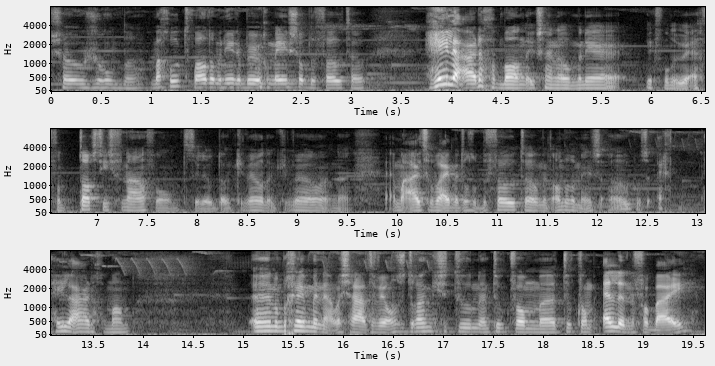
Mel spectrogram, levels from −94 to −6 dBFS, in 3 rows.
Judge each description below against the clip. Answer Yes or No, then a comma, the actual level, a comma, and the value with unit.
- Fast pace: Yes, fast, 215 wpm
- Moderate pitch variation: Yes, average, 3.2 semitones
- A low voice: Yes, low, 130 Hz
